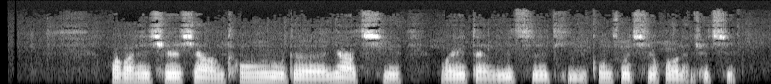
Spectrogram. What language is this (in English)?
Chinese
